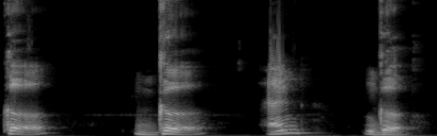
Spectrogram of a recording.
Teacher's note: the back of the tongue is raised and it touches to the soft palate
